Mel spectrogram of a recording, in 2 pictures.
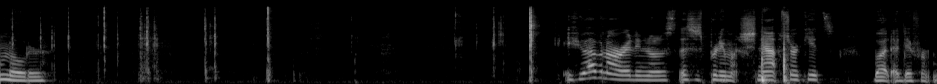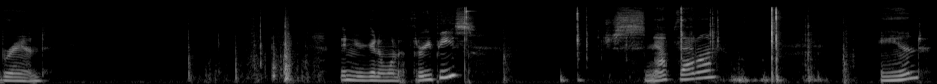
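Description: Plastic parts snap and click together.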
